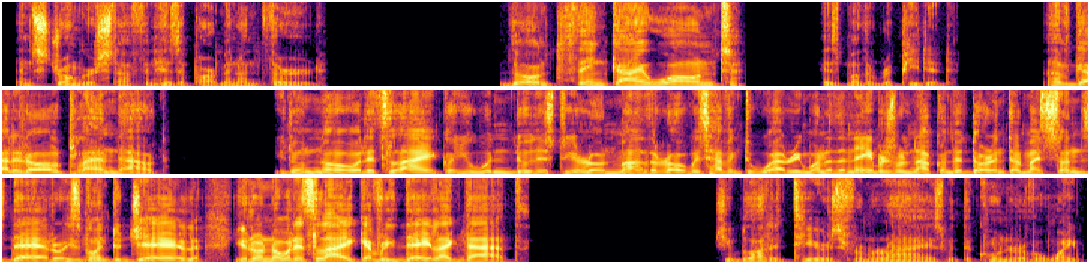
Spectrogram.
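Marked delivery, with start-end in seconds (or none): 3.3-4.9 very high, slow, stretched-out threat; distraught mother. A narrator's reading. Mother repeating her threat to Luca, distraught. 7.0-18.0 high, insistent ranting mother; distraught mother. A narrator's reading. Mother berating her son at the dinner table, distraught.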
